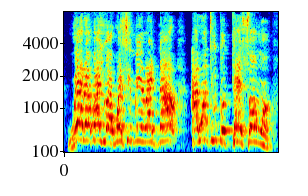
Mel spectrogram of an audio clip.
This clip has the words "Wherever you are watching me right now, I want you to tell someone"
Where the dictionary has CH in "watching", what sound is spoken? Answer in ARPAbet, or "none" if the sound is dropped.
SH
